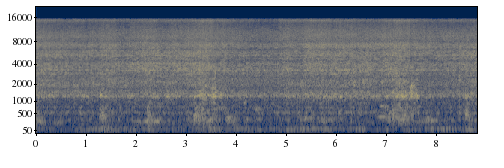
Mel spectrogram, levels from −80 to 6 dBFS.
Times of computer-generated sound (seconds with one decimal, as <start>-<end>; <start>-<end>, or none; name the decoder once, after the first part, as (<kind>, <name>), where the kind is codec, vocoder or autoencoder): 0.0-1.6 (vocoder, Vocos); 3.1-3.8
